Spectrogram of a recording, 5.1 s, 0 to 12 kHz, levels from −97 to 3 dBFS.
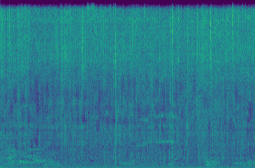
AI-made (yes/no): yes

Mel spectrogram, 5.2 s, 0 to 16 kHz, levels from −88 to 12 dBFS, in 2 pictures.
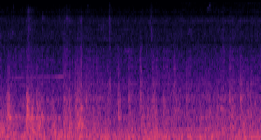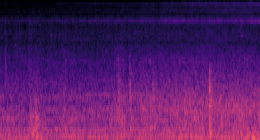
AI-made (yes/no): no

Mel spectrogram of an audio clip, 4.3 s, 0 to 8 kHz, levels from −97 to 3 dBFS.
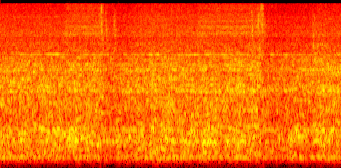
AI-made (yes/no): no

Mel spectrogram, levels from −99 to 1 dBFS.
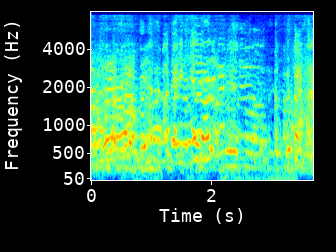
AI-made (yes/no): yes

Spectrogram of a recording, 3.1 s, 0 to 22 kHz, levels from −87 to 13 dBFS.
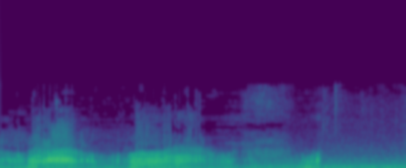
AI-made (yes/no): no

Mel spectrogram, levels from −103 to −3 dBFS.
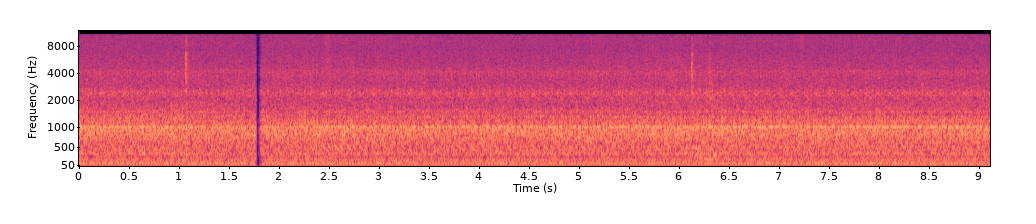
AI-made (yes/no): no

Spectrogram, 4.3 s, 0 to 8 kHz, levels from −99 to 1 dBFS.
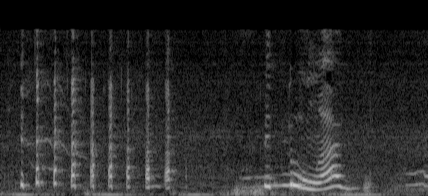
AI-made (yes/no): yes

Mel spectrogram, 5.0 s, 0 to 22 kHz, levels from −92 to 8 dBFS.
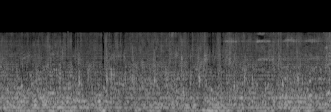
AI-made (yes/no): yes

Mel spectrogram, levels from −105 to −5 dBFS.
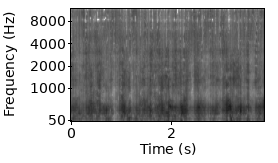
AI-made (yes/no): yes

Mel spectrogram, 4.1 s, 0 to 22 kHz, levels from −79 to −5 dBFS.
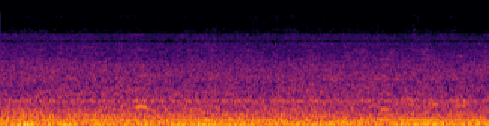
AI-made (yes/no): no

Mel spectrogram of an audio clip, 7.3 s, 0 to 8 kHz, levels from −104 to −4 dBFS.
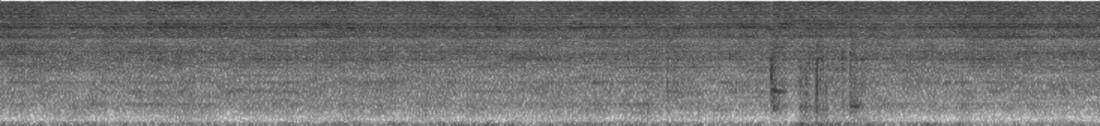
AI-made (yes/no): yes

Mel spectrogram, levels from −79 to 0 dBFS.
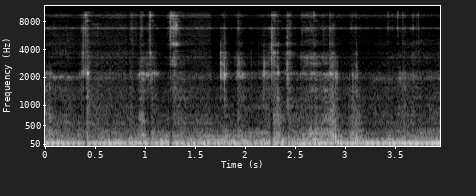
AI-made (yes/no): yes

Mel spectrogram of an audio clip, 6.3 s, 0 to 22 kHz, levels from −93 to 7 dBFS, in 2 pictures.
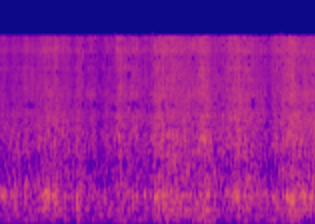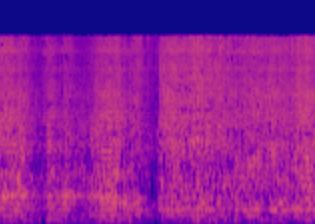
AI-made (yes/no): yes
